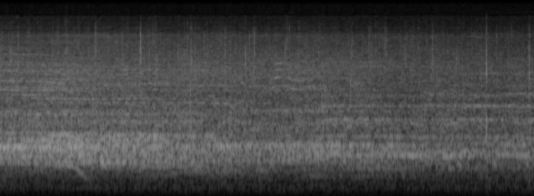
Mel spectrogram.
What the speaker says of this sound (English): give them a round of applause for supporting you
